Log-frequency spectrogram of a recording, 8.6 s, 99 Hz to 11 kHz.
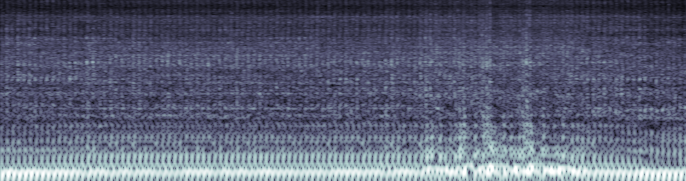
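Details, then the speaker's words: Sniper 155 VVA single-cylinder after cylinder head parts and the timing chain were replaced, at idle: steady, even idle with a soft regular beat and no ticking from the top end; the earlier ticking is gone. "Hindi na siya maingay mga Diaz. Wala na yung lagitik."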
